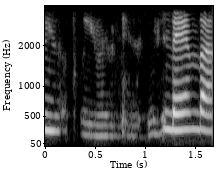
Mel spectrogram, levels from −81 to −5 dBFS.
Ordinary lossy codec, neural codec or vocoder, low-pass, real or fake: none; codec, 16 kHz, 4.8 kbps, FACodec; 3.6 kHz; fake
